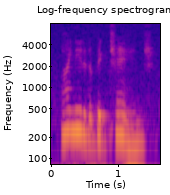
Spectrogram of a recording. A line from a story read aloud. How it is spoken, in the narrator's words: he said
